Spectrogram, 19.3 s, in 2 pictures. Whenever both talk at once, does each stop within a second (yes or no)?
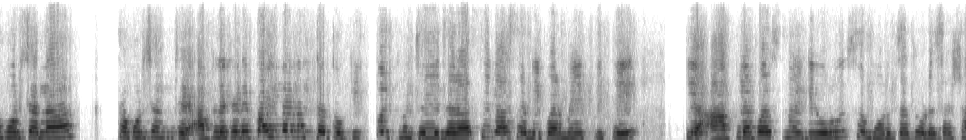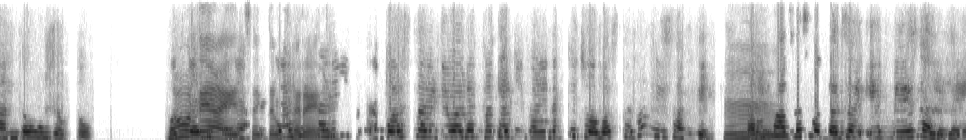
no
